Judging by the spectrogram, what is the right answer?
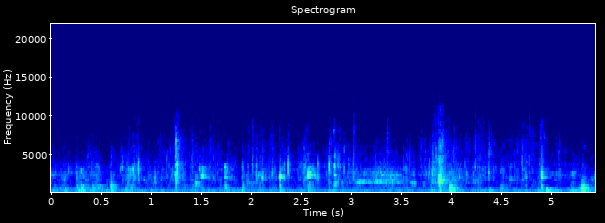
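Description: Two people eating chicken wings: quiet, irregular chewing and lip-smacking clicks over a faint low hum.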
